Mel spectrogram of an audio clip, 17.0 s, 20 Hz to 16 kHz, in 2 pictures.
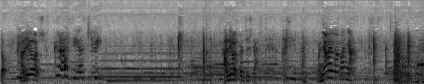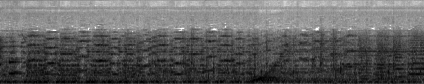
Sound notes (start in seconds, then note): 5.9 Spanish spoken language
